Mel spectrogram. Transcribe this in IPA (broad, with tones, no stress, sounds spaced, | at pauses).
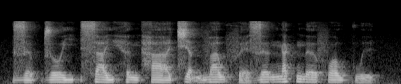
z əː˨˩ p̚ z o˧ j | s a˨˩ j h ə˨˩ n h aː˨˩ t͡ɕ a̰˧˨ n v a˧ w f ɛ˧˩ z əː˧ ŋ a˦˥ k̚ n əː˧ f ɔ˧ w k w ɨ˨˩ t̚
